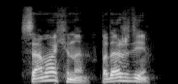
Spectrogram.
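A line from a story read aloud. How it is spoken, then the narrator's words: Sharp. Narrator (Russian): резко сказал Портнов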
